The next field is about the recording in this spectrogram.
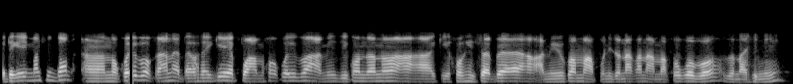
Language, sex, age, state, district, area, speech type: Assamese, male, 30-45, Assam, Majuli, urban, conversation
